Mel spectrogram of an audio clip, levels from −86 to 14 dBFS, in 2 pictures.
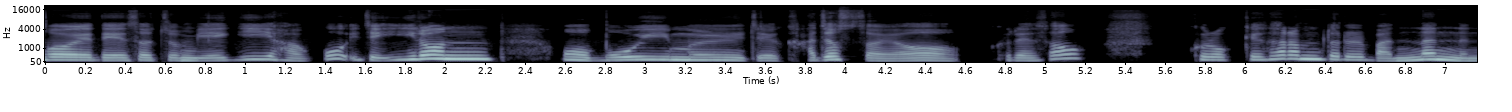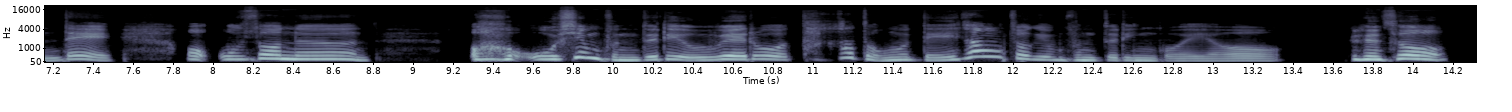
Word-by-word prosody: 거에 190 -2 +2
대해서 170 0 -3
좀 165 -1 -4
얘기하고 180 - -5
이제 190 - -6
이런 250 +7 +5 0.4
어 185 -3 0
모임을 185 0 0
이제 160 -1 -7
가졌어요. 160 -6 -4 0.2
그래서 165 - -5 0.5
그렇게 200 +1 -5
사람들을 235 -5 +1
만났는데 170 +3 0 0.4
어 220 - 0
우선은 240 -2 +4 0.5
어 - - +3 0.2
오신 230 - +2
분들이 195 +2 +1
의외로 225 +4 +3
다 - - -14 0.2
너무 180 +3 0
내향적인 210 - 0
분들인 170 -2 -3
거예요. 145 +1 -7 0.3
그래서 220 0 +5
190 Hz, 280 characters per minute, -22 LUFS, 165-225 Hz, 0.5 s, 이런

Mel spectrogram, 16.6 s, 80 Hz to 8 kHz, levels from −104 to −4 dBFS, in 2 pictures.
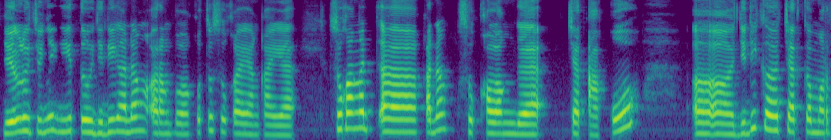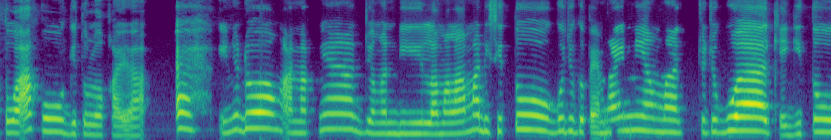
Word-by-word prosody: jadi 230 - +6
lucunya 275 0 -2
gitu, 265 0 -2
jadi 230 +2 -4
kadang 275 +2 -3
orang 225 -1 -2
tua 215 -1 -4
aku 230 - -10
tuh 285 - -7
suka 250 -5 -3
yang 205 -1 -8
kayak 195 -1 -4 0.3
suka 315 +1 +3
nge 335 - +4 0.2
eee, 260 -1 +5
kadang 285 +5 -1
su 255 - -7
kalau 225 -1 +2
nggak 210 -1 +2 0.3
chat 225 -1 -2
aku, 265 - -1 0.6
eee, 215 -1 +2
jadi 225 +8 -4
ke 315 - +5 0.2
chat 260 -3 +1
ke - - 0
mertua 240 +3 +1
aku 270 -4 -1
gitu 220 -1 -7
loh 200 -1 -3
kayak, 95 - -6 0.3
"Eh 325 -1 +3 0.3
ini 255 +5 -5
dong 330 0 +5
anaknya 300 +6 -3
jangan 225 -1 -5
di 225 0 -4
lama-lama 225 +5 0
di - - -3
situ, 270 +3 -5 0.3
gua 275 +2 -3
juga 265 -1 -3
pengen 305 -6 -3
main 265 +3 -1
nih 295 -1 -1
ama 255 -1 0 0.3
cucu 255 0 -5
gua," 280 0 +9
kayak 195 -6 -8
gitu. 230 +4 -4
255 Hz, 180 wpm, -22 LUFS, 225-280 Hz, 0.6 s, gua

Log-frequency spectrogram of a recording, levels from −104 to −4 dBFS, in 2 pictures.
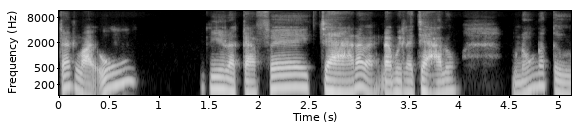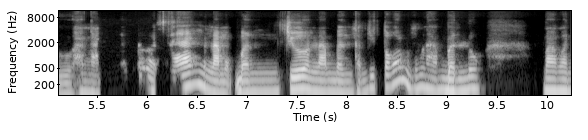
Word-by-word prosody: các 170 -1 -1
loại 105 -6 +3
uống 195 - -3 0.7
như 155 -1 0
là 135 -3 +1
cà 120 -1 +1
phê, 170 +6 -1
trà 135 -2 +3
đó 175 0 +2
bạn, 125 - -5
đặc 120 0 +3
biệt 125 -1 -2
là 120 - -1
trà 115 0 +2
luôn. 135 +1 -4 0.6
Mình 110 +2 -6
uống 140 +7 -4
nó 185 - -4
từ 115 -4 -4
hàng 125 - -4
ngày, 115 -2 -2 0.4
tức - - -9
là - - -1
sáng 190 +5 +5
mình 175 - -2
làm 125 -1 +7
1 115 - -4
bình, 125 +1 -1
trưa 150 +2 +5
mình 140 - -1
làm 125 0 +1
bình, 120 -1 -1
thậm 120 - -6
chí 160 - -5
tối 215 +8 0
mình 245 - -2
cũng 160 - -4
làm 155 -5 -2
1 - - -1
bình 135 -1 +4
luôn. 150 +3 -1 0.6
Mà 140 -1 +3
mình 135 -1 +1
135 Hz, 250 wpm, -25 LUFS, 125-165 Hz, 0.7 s, làm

